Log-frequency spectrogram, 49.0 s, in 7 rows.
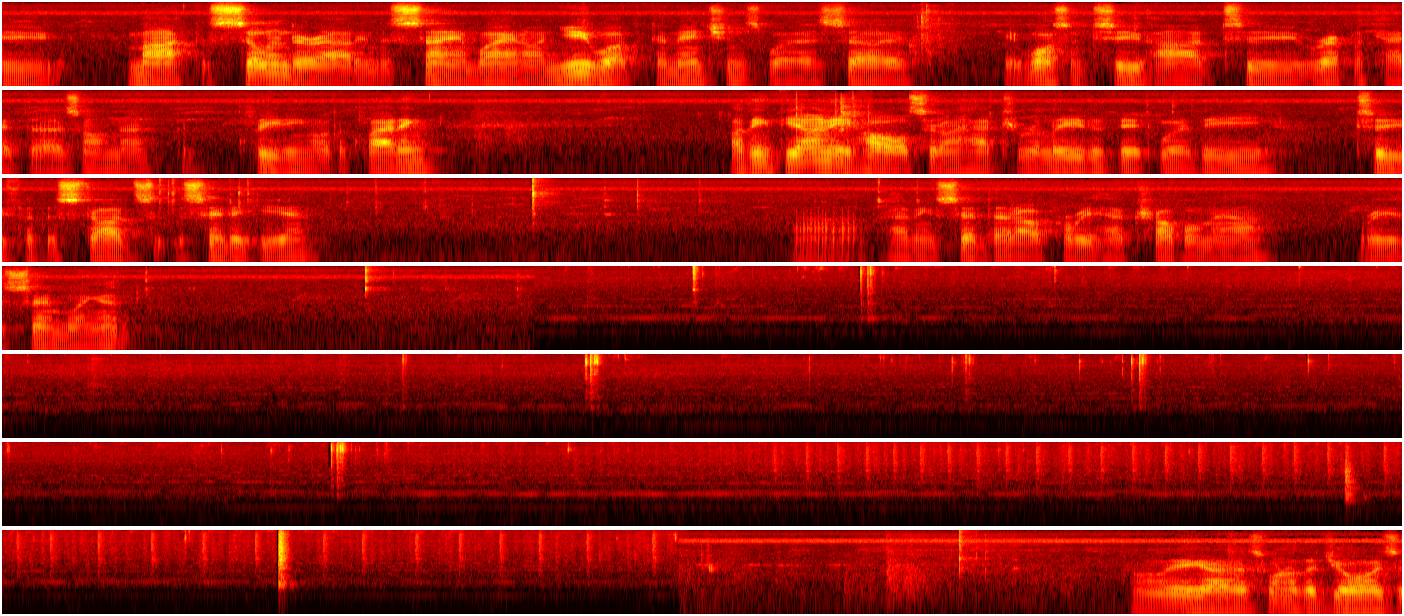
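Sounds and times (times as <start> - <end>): small metal parts clicking: 32.7 - 33.8, 36.3 - 37.0, 37.7 - 45.4
faint fast ticking: 37.8 - 45.6.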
